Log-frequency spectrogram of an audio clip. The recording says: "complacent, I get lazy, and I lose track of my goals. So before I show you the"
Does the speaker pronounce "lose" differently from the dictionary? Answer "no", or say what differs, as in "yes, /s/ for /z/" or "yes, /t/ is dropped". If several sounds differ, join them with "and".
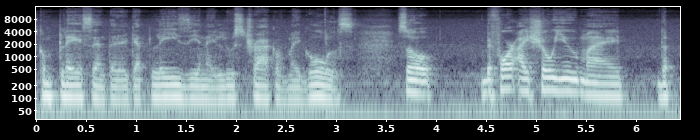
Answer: yes, /s/ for /z/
